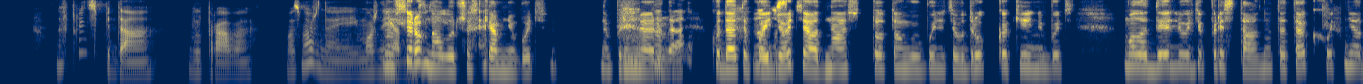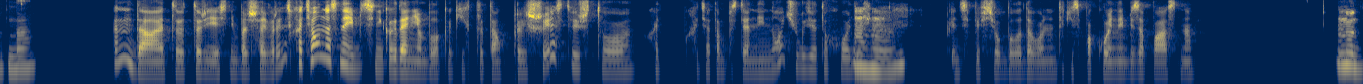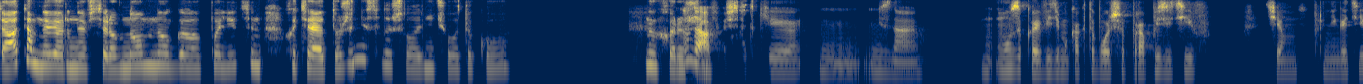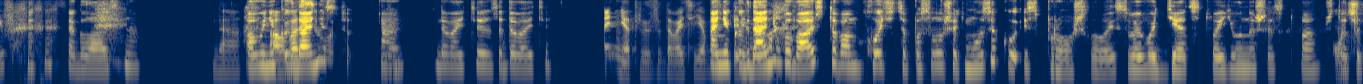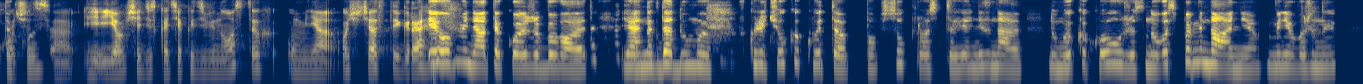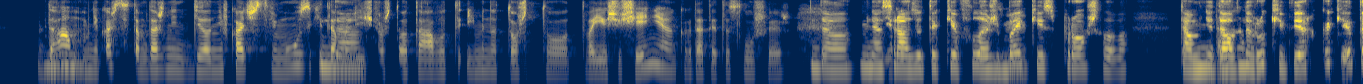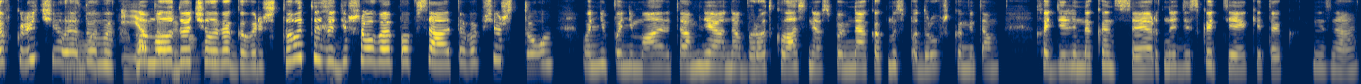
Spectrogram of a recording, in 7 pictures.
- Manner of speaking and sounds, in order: background speech; chuckle; tapping; other background noise; chuckle; chuckle; "Очень" said as "оч"; laughing while speaking: "играет"; laugh; chuckle
- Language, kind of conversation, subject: Russian, unstructured, Какую роль играет музыка в твоей жизни?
